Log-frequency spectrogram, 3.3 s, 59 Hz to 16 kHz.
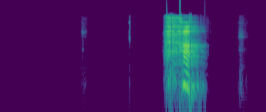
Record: {"exhalation_length": "3.3 s", "exhalation_amplitude": 25626, "exhalation_signal_mean_std_ratio": 0.19, "survey_phase": "beta (2021-08-13 to 2022-03-07)", "age": "45-64", "gender": "Female", "wearing_mask": "No", "symptom_cough_any": true, "symptom_runny_or_blocked_nose": true, "symptom_fatigue": true, "symptom_headache": true, "symptom_onset": "5 days", "smoker_status": "Ex-smoker", "respiratory_condition_asthma": false, "respiratory_condition_other": false, "recruitment_source": "Test and Trace", "submission_delay": "1 day", "covid_test_result": "Positive", "covid_test_method": "RT-qPCR"}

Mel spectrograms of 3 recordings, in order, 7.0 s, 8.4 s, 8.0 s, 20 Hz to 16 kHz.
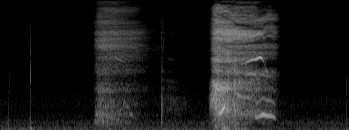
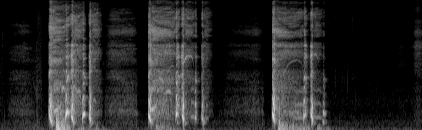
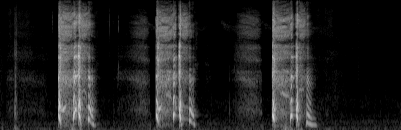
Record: {"exhalation_length": "7.0 s", "exhalation_amplitude": 4042, "exhalation_signal_mean_std_ratio": 0.39, "cough_length": "8.4 s", "cough_amplitude": 22998, "cough_signal_mean_std_ratio": 0.3, "three_cough_length": "8.0 s", "three_cough_amplitude": 24068, "three_cough_signal_mean_std_ratio": 0.31, "survey_phase": "beta (2021-08-13 to 2022-03-07)", "age": "18-44", "gender": "Female", "wearing_mask": "Yes", "symptom_change_to_sense_of_smell_or_taste": true, "symptom_onset": "4 days", "smoker_status": "Never smoked", "respiratory_condition_asthma": false, "respiratory_condition_other": false, "recruitment_source": "Test and Trace", "submission_delay": "1 day", "covid_test_result": "Positive", "covid_test_method": "RT-qPCR", "covid_ct_value": 27.7, "covid_ct_gene": "ORF1ab gene"}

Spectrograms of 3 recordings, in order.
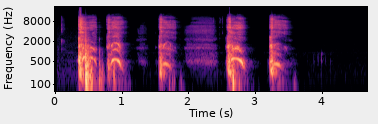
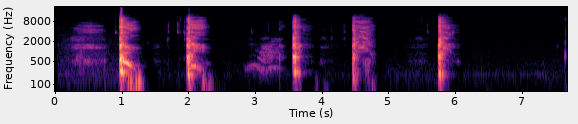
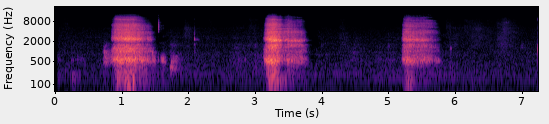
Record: {"cough_length": "4.7 s", "cough_amplitude": 32768, "cough_signal_mean_std_ratio": 0.35, "three_cough_length": "7.7 s", "three_cough_amplitude": 32768, "three_cough_signal_mean_std_ratio": 0.2, "exhalation_length": "7.3 s", "exhalation_amplitude": 15698, "exhalation_signal_mean_std_ratio": 0.33, "survey_phase": "alpha (2021-03-01 to 2021-08-12)", "age": "45-64", "gender": "Male", "wearing_mask": "No", "symptom_none": true, "symptom_onset": "12 days", "smoker_status": "Ex-smoker", "respiratory_condition_asthma": false, "respiratory_condition_other": false, "recruitment_source": "REACT", "submission_delay": "2 days", "covid_test_result": "Negative", "covid_test_method": "RT-qPCR"}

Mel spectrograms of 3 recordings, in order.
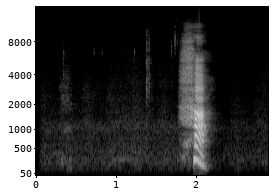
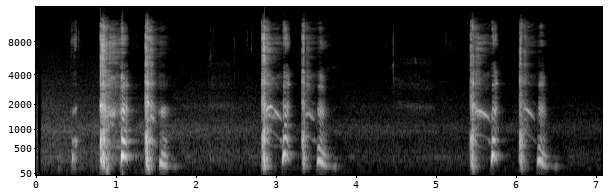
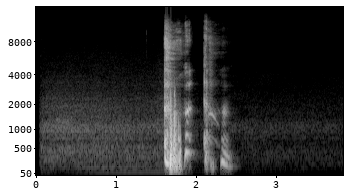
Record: {"exhalation_length": "2.9 s", "exhalation_amplitude": 29230, "exhalation_signal_mean_std_ratio": 0.19, "three_cough_length": "7.1 s", "three_cough_amplitude": 32423, "three_cough_signal_mean_std_ratio": 0.3, "cough_length": "3.8 s", "cough_amplitude": 32768, "cough_signal_mean_std_ratio": 0.24, "survey_phase": "beta (2021-08-13 to 2022-03-07)", "age": "45-64", "gender": "Female", "wearing_mask": "No", "symptom_none": true, "smoker_status": "Ex-smoker", "respiratory_condition_asthma": false, "respiratory_condition_other": false, "recruitment_source": "REACT", "submission_delay": "1 day", "covid_test_result": "Negative", "covid_test_method": "RT-qPCR", "influenza_a_test_result": "Unknown/Void", "influenza_b_test_result": "Unknown/Void"}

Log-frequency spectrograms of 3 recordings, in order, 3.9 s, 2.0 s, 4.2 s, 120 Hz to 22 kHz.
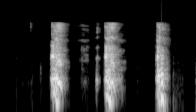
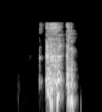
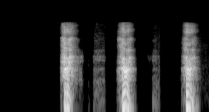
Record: {"three_cough_length": "3.9 s", "three_cough_amplitude": 32767, "three_cough_signal_mean_std_ratio": 0.34, "cough_length": "2.0 s", "cough_amplitude": 32767, "cough_signal_mean_std_ratio": 0.4, "exhalation_length": "4.2 s", "exhalation_amplitude": 29600, "exhalation_signal_mean_std_ratio": 0.3, "survey_phase": "beta (2021-08-13 to 2022-03-07)", "age": "65+", "gender": "Male", "wearing_mask": "No", "symptom_runny_or_blocked_nose": true, "smoker_status": "Never smoked", "respiratory_condition_asthma": false, "respiratory_condition_other": false, "recruitment_source": "Test and Trace", "submission_delay": "1 day", "covid_test_result": "Positive", "covid_test_method": "RT-qPCR", "covid_ct_value": 20.5, "covid_ct_gene": "N gene", "covid_ct_mean": 21.4, "covid_viral_load": "98000 copies/ml", "covid_viral_load_category": "Low viral load (10K-1M copies/ml)"}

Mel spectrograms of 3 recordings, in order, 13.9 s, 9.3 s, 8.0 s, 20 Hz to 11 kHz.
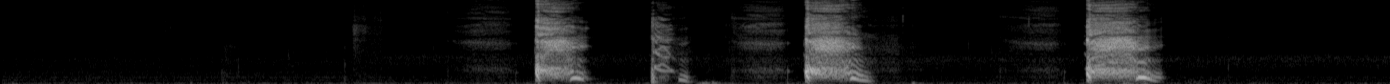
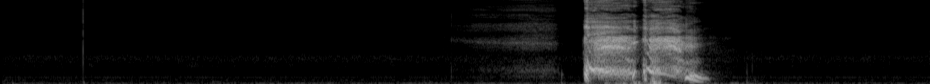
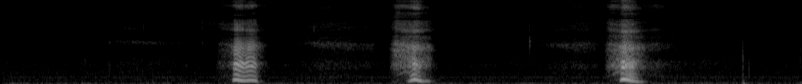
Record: {"three_cough_length": "13.9 s", "three_cough_amplitude": 11771, "three_cough_signal_mean_std_ratio": 0.3, "cough_length": "9.3 s", "cough_amplitude": 14182, "cough_signal_mean_std_ratio": 0.29, "exhalation_length": "8.0 s", "exhalation_amplitude": 4172, "exhalation_signal_mean_std_ratio": 0.25, "survey_phase": "beta (2021-08-13 to 2022-03-07)", "age": "18-44", "gender": "Female", "wearing_mask": "No", "symptom_cough_any": true, "symptom_runny_or_blocked_nose": true, "symptom_shortness_of_breath": true, "symptom_sore_throat": true, "symptom_abdominal_pain": true, "symptom_fatigue": true, "symptom_fever_high_temperature": true, "symptom_headache": true, "symptom_loss_of_taste": true, "symptom_other": true, "symptom_onset": "3 days", "smoker_status": "Never smoked", "respiratory_condition_asthma": true, "respiratory_condition_other": false, "recruitment_source": "Test and Trace", "submission_delay": "2 days", "covid_test_result": "Positive", "covid_test_method": "RT-qPCR"}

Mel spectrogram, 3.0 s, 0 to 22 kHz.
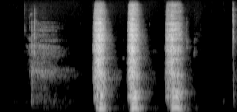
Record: {"exhalation_length": "3.0 s", "exhalation_amplitude": 32732, "exhalation_signal_mean_std_ratio": 0.31, "survey_phase": "beta (2021-08-13 to 2022-03-07)", "age": "18-44", "gender": "Male", "wearing_mask": "No", "symptom_none": true, "smoker_status": "Never smoked", "respiratory_condition_asthma": false, "respiratory_condition_other": false, "recruitment_source": "REACT", "submission_delay": "4 days", "covid_test_result": "Negative", "covid_test_method": "RT-qPCR", "influenza_a_test_result": "Negative", "influenza_b_test_result": "Negative"}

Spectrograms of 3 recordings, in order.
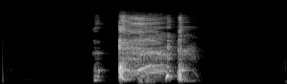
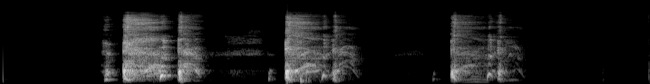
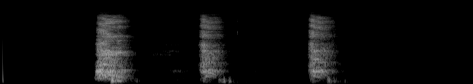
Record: {"cough_length": "2.9 s", "cough_amplitude": 32234, "cough_signal_mean_std_ratio": 0.36, "three_cough_length": "6.5 s", "three_cough_amplitude": 32768, "three_cough_signal_mean_std_ratio": 0.35, "exhalation_length": "4.7 s", "exhalation_amplitude": 9687, "exhalation_signal_mean_std_ratio": 0.3, "survey_phase": "beta (2021-08-13 to 2022-03-07)", "age": "45-64", "gender": "Female", "wearing_mask": "No", "symptom_none": true, "symptom_onset": "8 days", "smoker_status": "Ex-smoker", "respiratory_condition_asthma": false, "respiratory_condition_other": false, "recruitment_source": "REACT", "submission_delay": "1 day", "covid_test_result": "Negative", "covid_test_method": "RT-qPCR"}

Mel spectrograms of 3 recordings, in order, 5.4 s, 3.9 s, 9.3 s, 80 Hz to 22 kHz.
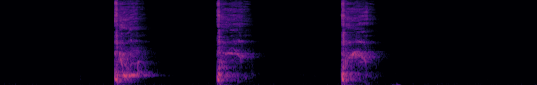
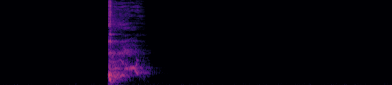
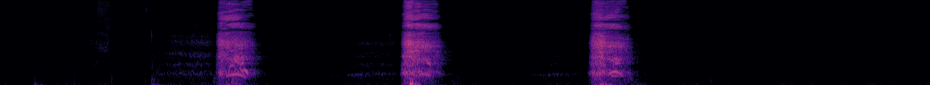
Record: {"three_cough_length": "5.4 s", "three_cough_amplitude": 1222, "three_cough_signal_mean_std_ratio": 0.29, "cough_length": "3.9 s", "cough_amplitude": 987, "cough_signal_mean_std_ratio": 0.2, "exhalation_length": "9.3 s", "exhalation_amplitude": 1459, "exhalation_signal_mean_std_ratio": 0.26, "survey_phase": "beta (2021-08-13 to 2022-03-07)", "age": "65+", "gender": "Female", "wearing_mask": "No", "symptom_none": true, "smoker_status": "Ex-smoker", "respiratory_condition_asthma": false, "respiratory_condition_other": false, "recruitment_source": "REACT", "submission_delay": "1 day", "covid_test_result": "Negative", "covid_test_method": "RT-qPCR"}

